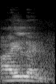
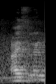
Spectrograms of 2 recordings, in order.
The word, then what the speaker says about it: island: आइलैंड, है ना जी, ISLAND, silent होता है, आइलैंड, आइसलैंड नहीं पढ़ेंगे, आइलैंड, है ना जी, आइलैंड पढ़ते हैं।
